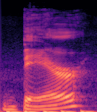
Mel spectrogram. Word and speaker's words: bear: Like you said, the word bear. You had a cuddly teddy bear, and you pronounced it kind of like beer, like the drink, like drinking beer.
